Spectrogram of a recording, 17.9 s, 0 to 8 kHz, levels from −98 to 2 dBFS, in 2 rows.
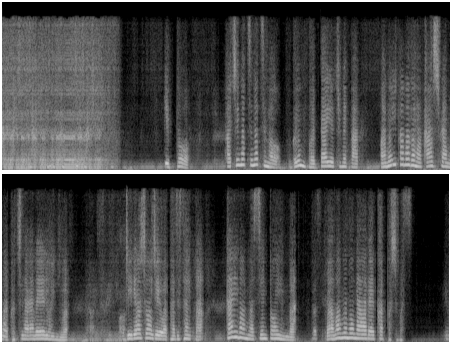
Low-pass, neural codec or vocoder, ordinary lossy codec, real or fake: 7.2 kHz; codec, 16 kHz, 0.5 kbps, FreqCodec, smaller model; AAC, 32 kbps; fake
